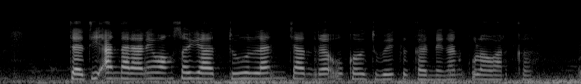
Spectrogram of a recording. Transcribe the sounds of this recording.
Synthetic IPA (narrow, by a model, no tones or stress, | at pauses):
d̪̥a̤d̪̥i̤ʔant̪aɾanewɔŋsɔjad̪̥ṳlant͡ʃand̪ɾɔʔṵɡ̥ɔd̪̥ṳweɡ̥əɡ̥a̤nɖeŋankulawarɡ̥a̤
